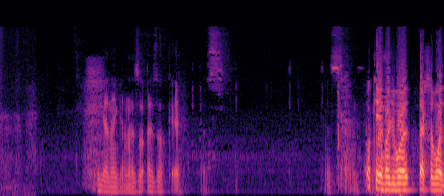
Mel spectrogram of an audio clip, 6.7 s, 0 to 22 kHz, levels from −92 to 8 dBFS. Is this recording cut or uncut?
uncut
